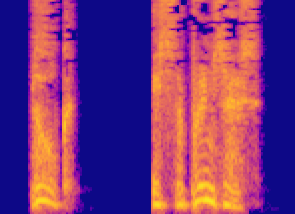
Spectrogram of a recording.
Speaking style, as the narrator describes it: Cully whispered

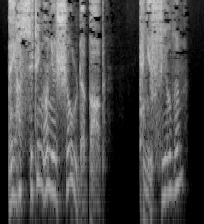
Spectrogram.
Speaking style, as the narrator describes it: she said earnestly, sounding more like a psychic on the Blackpool Pier than a professional

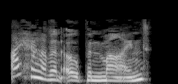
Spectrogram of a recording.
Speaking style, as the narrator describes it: Ram snorted

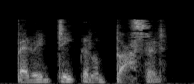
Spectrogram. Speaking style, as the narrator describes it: mutterings were Lily's

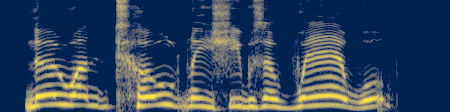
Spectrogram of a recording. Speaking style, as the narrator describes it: Cherie moaned

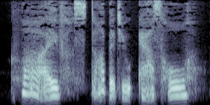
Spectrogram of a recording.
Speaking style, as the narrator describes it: I moaned, hiding my head under the covers

